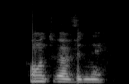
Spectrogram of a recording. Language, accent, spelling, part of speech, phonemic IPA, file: French, Canada, contrevenaient, verb, /kɔ̃.tʁə.v(ə).nɛ/, LL-Q150 (fra)-contrevenaient.wav
- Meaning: third-person plural imperfect indicative of contrevenir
